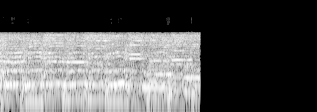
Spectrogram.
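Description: A band playing live with a prominent electric guitar. The music cuts off abruptly about four seconds in.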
